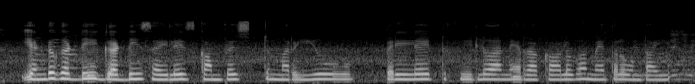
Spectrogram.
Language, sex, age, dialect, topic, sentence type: Telugu, female, 18-24, Central/Coastal, agriculture, statement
